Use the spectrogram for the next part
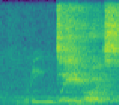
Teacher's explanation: What happens in American English? ‘T-voicing’. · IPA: [ ˈwʌt̬ ɚ ju ∖_weɪt̬_ɪŋ fɔːr ]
